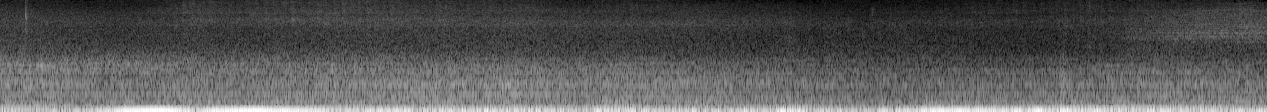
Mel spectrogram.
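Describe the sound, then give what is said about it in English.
Steady low engine rumble from inside a moving car with its windows rolled up and sunroof open, a continuous drone with road noise that swells slightly at moments, no voices. “We are off for a little bit of car therapy today.”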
